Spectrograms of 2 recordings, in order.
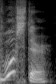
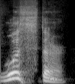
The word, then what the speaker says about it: Wooster: me I'm wrong are they really no it's Wooster I hope you're wrong cuz that is a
